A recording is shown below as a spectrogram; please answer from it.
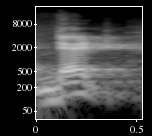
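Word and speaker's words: debt: डेट B silent, तो डेट investor बनना चाहता है।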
